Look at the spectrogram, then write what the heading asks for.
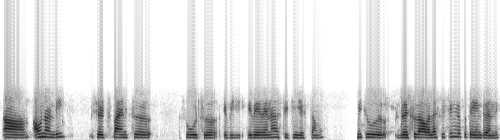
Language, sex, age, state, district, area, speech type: Telugu, female, 60+, Andhra Pradesh, Visakhapatnam, urban, conversation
